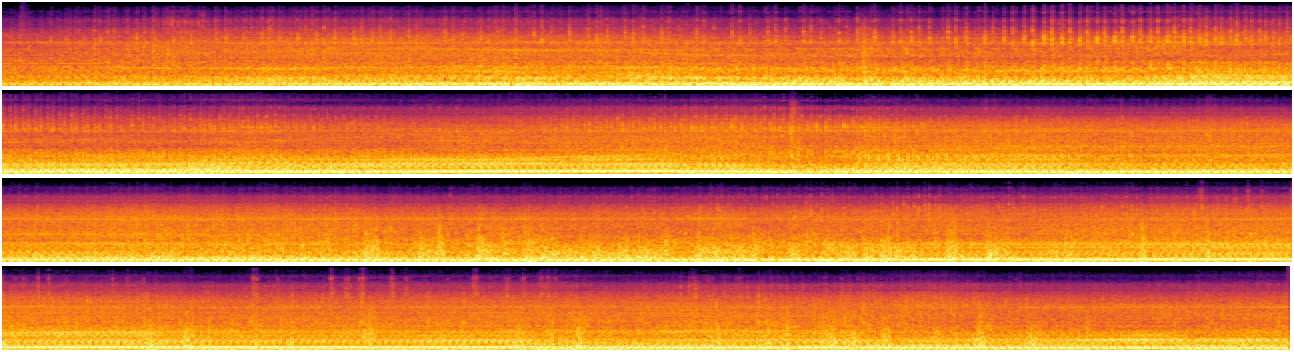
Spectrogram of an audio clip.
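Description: Motorcycle engine running steadily at cruising speed, heard from on board the riding bike, with wind rush over it. It fades in over the first couple of seconds, and the engine note dips briefly about halfway through, as with a gear change or throttle lift.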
